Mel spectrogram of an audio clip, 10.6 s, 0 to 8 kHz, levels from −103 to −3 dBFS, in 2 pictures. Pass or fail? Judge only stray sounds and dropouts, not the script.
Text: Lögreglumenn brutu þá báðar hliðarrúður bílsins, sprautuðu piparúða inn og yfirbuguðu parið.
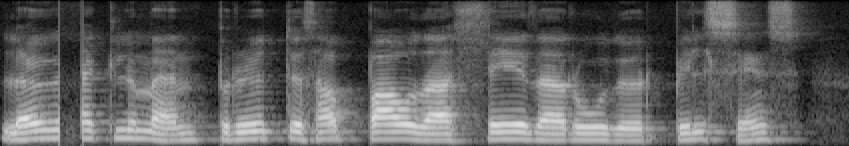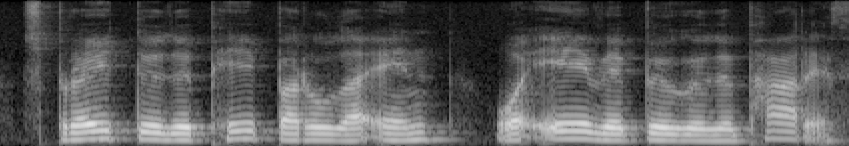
fail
